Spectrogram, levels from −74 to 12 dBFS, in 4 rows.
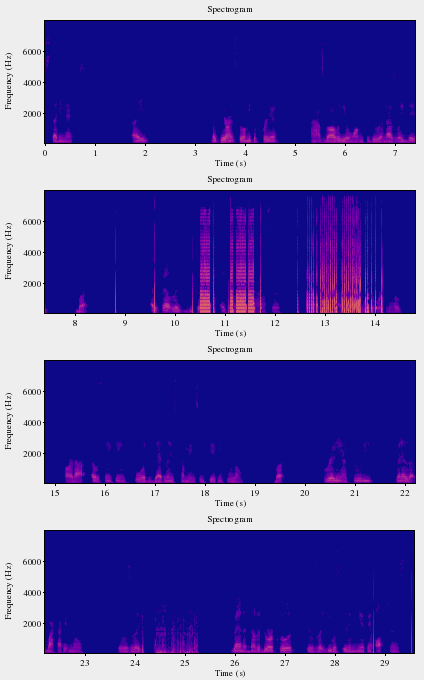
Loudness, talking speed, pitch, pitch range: -29 LUFS, 155 wpm, 120 Hz, 110-125 Hz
